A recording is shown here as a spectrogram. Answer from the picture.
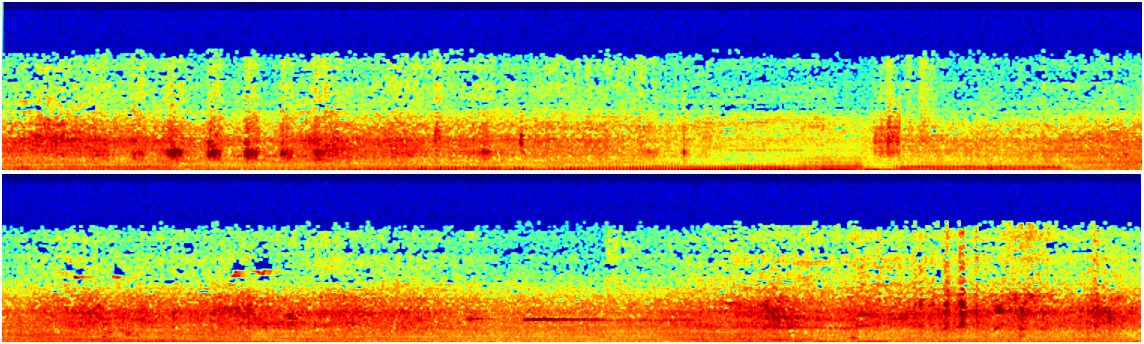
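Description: Road traffic passing with voices in the background, a steady mix with a deeper rumble swelling about fifteen seconds in as a vehicle goes by.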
